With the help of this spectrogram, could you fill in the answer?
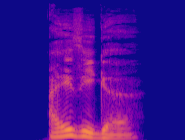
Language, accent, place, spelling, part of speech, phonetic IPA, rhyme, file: German, Germany, Berlin, eisige, adjective, [ˈaɪ̯zɪɡə], -aɪ̯zɪɡə, De-eisige.ogg
- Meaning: inflection of eisig: 1. strong/mixed nominative/accusative feminine singular 2. strong nominative/accusative plural 3. weak nominative all-gender singular 4. weak accusative feminine/neuter singular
